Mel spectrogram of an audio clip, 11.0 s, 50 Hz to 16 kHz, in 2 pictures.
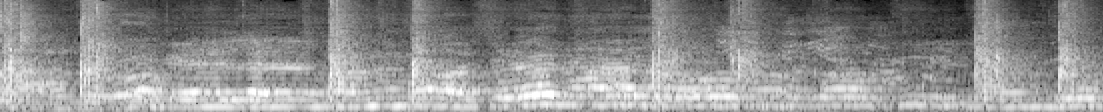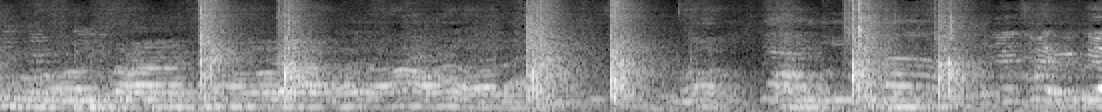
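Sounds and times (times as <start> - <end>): hand claps: 0.0 - 0.7, 1.5 - 2.3, 3.2 - 3.9, 4.8 - 5.6, 6.5 - 7.2, 8.1 - 8.9, 9.7 - 10.4
group singing folk song: 0.0 - 11.0.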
